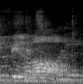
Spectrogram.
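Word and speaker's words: vielmol: Merci Filmol. And the V is pronounced with an F.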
